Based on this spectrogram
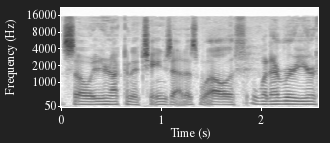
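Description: A man with a Canadian accent and a plain, everyday voice speaks at a medium pitch in a very clean recording with a silent background. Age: 20s. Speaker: engineer and bodybuilder. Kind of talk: casual interview chat. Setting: studio.

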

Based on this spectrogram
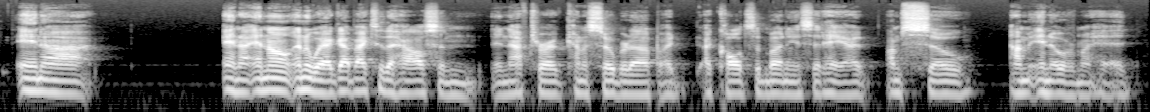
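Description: Very fast and flat in intonation, a man with a Southern US accent speaks at a medium pitch in a bright, sharp tone, recorded very cleanly with a silent background. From US South, South Mississippi. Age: 30s. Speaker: pastor. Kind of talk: testimony. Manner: halting, many repeated words.

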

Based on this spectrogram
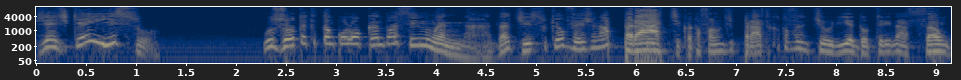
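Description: Somewhat breathy and fairly high-pitched, a man talks at a fairly quick pace in an animated tone with very wide pitch swings. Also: big swings in loudness. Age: 60s. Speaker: radio host. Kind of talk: radio monologue. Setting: radio studio.

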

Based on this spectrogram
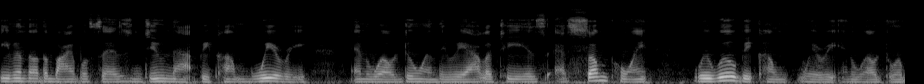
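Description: A woman speaks at a fairly slow pace in a very deep, low voice with vocal fry. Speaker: preacher. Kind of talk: sermon-like encouragement message. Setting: recorded message at night.

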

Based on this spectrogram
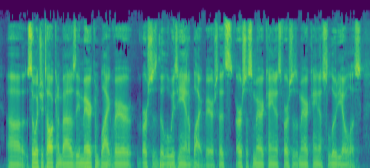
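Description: A man with a Mississippi accent speaks at a very fast pace with hardly any pauses, his pitch very deep and low. His intonation is fairly even, and the recording is very clean with a silent background. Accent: US Southern (Mississippi). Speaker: wildlife biologist. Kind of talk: interview. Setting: studio.

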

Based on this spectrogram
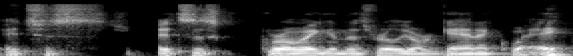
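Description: A man's normal speaking voice, fairly low in pitch, at a moderate pace against a quiet background. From Canada, Hamilton, Ontario. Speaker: singer-songwriter. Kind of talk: casual interview chat.

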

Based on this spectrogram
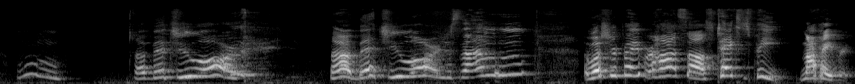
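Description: Big swings in loudness, a fairly slow pace with long, frequent pauses, lively intonation and a Southern US accent. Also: woman, extremely high pitch for a woman. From North Carolina. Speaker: podcast host. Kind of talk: casual chat.

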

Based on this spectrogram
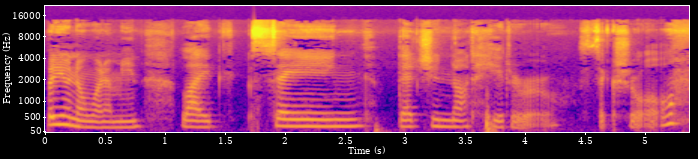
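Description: A woman speaks at a very slow pace. Her medium-pitched voice keeps fairly even intonation. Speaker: podcaster. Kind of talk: solo podcast reading and answering questions.

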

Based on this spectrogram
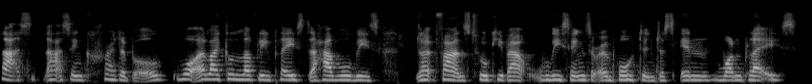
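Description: Speaking at a moderate pace, a woman keeps a medium pitch with monotone, flat intonation. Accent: English. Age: 20s. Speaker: podcast host. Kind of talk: casual chat. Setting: video call.

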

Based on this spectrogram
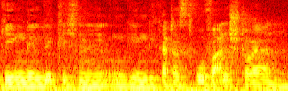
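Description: This man speaks at a medium pitch. Audible room echo and noticeable background noise surround his voice. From Bochum, Ruhr area, Germany. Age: 30s. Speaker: school mentoring program worker. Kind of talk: casual chat. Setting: café.

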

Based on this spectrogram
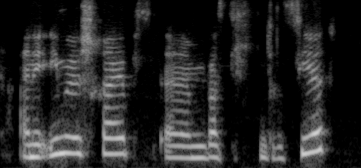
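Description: With ordinary pitch variation, a woman talks against a quiet background. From Bavaria, Munich. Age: young. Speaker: gap-year program participant. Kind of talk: casual interview.

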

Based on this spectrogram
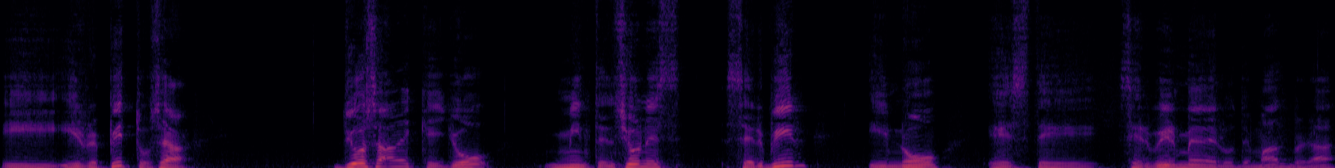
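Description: A man with a Costa Rican accent speaks at a medium pitch and a very slow pace. His intonation is lively, broken by long, frequent pauses. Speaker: mayoral candidate. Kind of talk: radio interview. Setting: radio studio. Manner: halting.

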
